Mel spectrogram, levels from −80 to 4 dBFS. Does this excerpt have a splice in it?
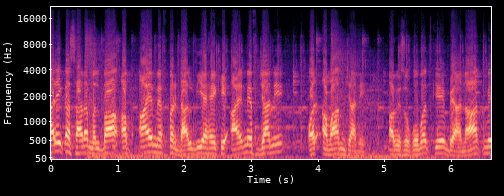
no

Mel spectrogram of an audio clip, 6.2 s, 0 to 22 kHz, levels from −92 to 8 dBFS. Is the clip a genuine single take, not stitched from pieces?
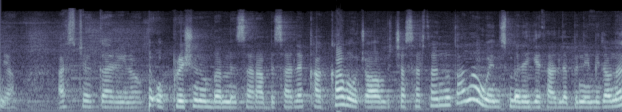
no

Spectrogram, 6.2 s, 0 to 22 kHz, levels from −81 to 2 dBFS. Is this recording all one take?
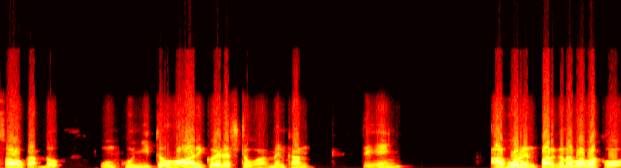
yes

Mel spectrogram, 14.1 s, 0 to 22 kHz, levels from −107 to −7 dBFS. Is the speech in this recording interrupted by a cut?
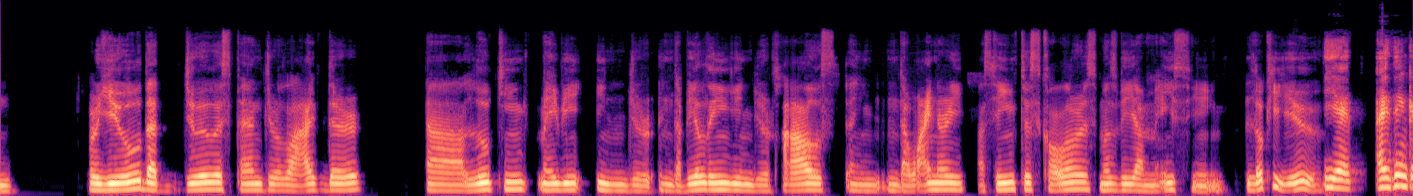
yes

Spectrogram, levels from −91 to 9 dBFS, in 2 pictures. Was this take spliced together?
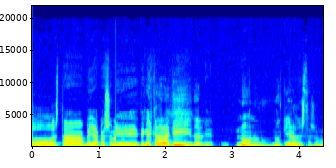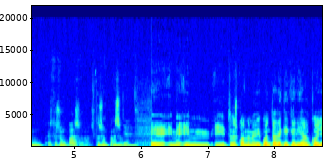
yes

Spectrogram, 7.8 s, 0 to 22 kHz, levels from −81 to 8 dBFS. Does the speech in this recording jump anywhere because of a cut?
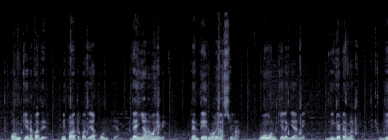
no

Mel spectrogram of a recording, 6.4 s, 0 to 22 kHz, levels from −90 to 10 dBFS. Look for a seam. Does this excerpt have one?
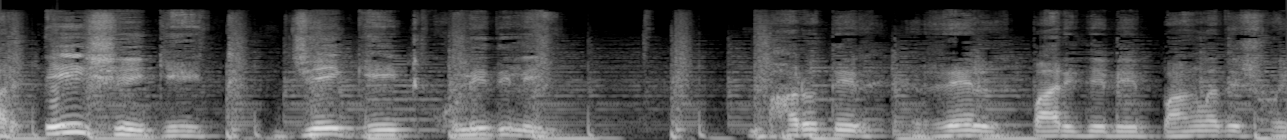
no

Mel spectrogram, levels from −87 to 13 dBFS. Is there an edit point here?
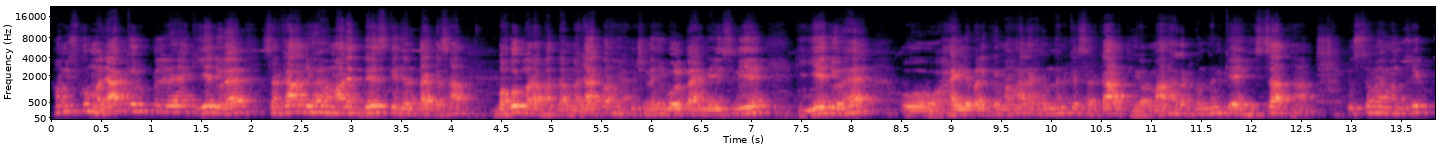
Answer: yes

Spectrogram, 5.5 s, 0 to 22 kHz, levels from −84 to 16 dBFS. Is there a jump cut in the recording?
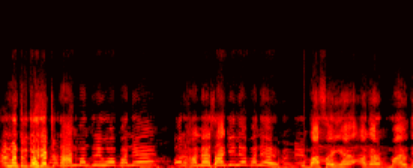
yes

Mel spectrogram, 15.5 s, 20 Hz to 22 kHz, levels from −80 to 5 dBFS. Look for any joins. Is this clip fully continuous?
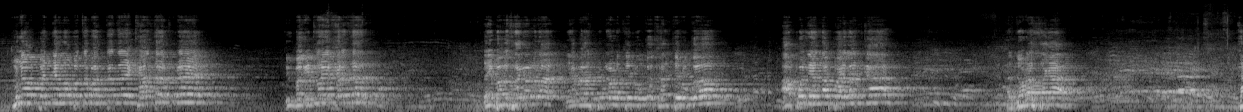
yes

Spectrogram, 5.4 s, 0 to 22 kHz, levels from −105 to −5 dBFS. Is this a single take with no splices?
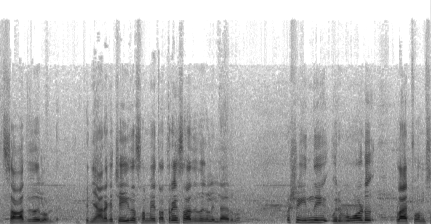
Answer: yes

